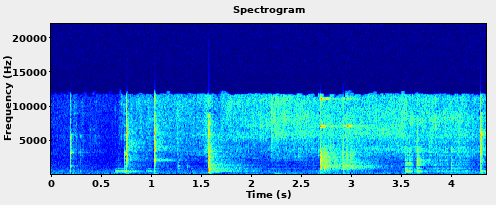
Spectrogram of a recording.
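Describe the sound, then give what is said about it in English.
Bacon sizzles with a couple tablespoons of olive oil in a pot, rendering fat for a smoky tomato and cannellini bean soup base, a soft steady sizzle under several clinks and scrapes of stirring. “I'm going to cook down my bacon with a couple tablespoons of olive oil to render out the fat and develop a nice base flavor.”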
